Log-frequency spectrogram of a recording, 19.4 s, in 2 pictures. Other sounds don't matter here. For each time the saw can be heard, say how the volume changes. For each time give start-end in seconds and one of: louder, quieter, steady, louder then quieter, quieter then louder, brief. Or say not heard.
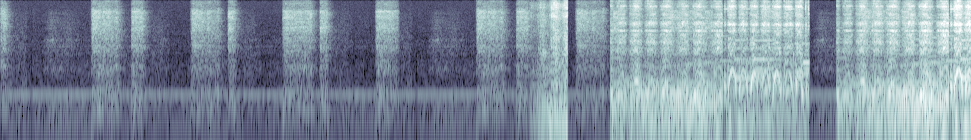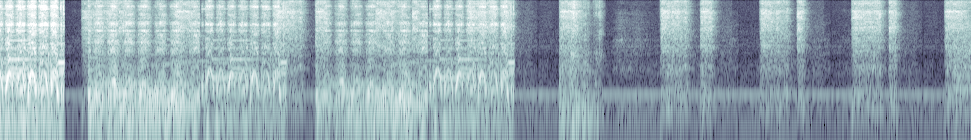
5.3-15.8 louder then quieter.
